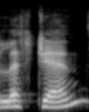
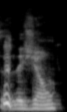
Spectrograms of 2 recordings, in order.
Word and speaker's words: Les Gens: This is called, I'm not going to say it right. Les Gens. No, it's Les Gens. Les Gens. It means the people. The people.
